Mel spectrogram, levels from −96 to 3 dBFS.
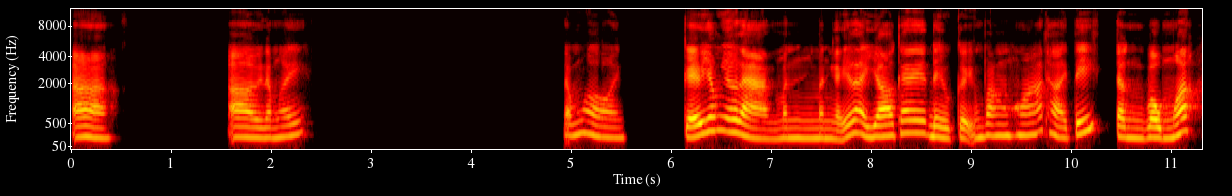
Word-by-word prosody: À. 200 -2 +1 1.1
Ừ, 210 -2 +1
đồng 205 0 -5
ý. 250 +7 -6 2.6
Đúng 275 +4 -5
rồi, 210 -5 -4 0.6
kiểu, 215 +4 +6
giống 335 +3 +1
như 315 -2 +2
là 195 -7 +4
mình 195 +1 -6
mình 195 0 -4
nghĩ 175 +8 -2
là 295 - +4
do 230 +1 +4
cái 290 +2 +1
điều 215 -4 -1
kiện 205 +2 -4
văn 240 0 -3
hóa 250 +6 -4
thời 215 -8 -2
tiết 290 - -1 0.2
từng 200 -3 -1
vùng 205 0 +3
á, 320 +5 +5
220 Hz, 135 wpm, -32 LUFS, 200-255 Hz, 2.6 s, kiểu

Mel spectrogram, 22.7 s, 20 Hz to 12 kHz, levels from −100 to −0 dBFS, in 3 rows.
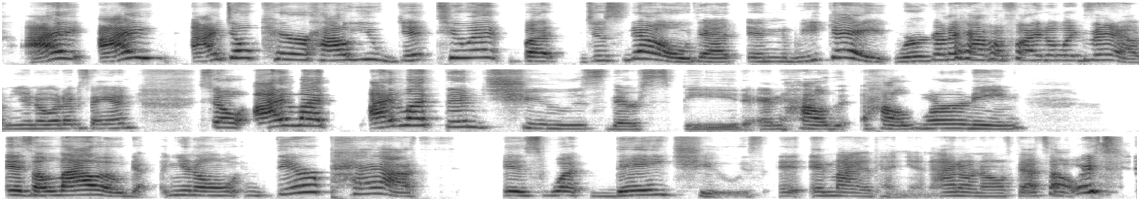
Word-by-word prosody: I 375 +4 +5
I 390 +2 +7 0.3
I - - +3
don't 400 +1 +1
care 320 -3 +1
how 280 0 +4
you 315 0 -8
get 290 +5 -4
to 410 - -1 0.2
it, 415 - -9
but 225 -2 +2 0.2
just 260 +5 -11
know 305 - +2
that 200 -1 -2
in 215 0 -10
week 275 - -12 0.2
8, 420 -7 -3
we're 235 +3 -1
gonna 295 +3 +2
have 290 -6 +1
a - - -8
final 275 +1 -2
exam," 275 -10 -3
you 200 +1 -10
know 205 0 -5
what 210 +1 -3
I'm 220 - -7
saying? 230 +3 -6 0.4
So, 265 -2 0
I 345 +7 +7
let 365 -2 +3 0.3
I 325 - +5
let 380 0 +4
them 295 -1 -6
choose 210 -7 -8
their 170 -2 -8
speed 85 - -13
and 185 0 -9
how 195 0 +2
the 185 0 -12
how 195 -3 -2
learning 215 -1 -4 0.8
is 240 -1 +5
allowed, 225 -3 +5
you 240 +2 -7
know? 215 -1 -3
Their 365 +8 0
path 305 -3 -3 0.5
is 210 -1 0
what 220 0 -3
they 230 +9 -2
choose, 360 - -14
i 470 - -10
in 205 0 -7
my 190 -3 -3
opinion. 165 +1 -19
I 195 +1 -4
don't 195 -1 -5
know 170 -1 -8
if 175 0 -17
that's - - -6
always 390 +5 +1
235 Hz, 165 wpm, -22 LUFS, 205-300 Hz, 0.8 s, I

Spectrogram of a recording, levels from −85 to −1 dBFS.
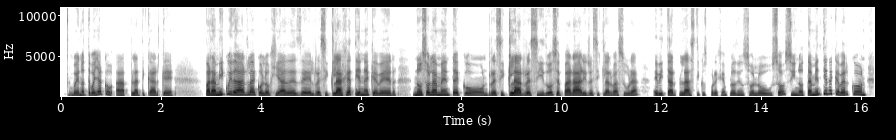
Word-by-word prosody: Bueno, 220 +1 -3
te 245 - -3
voy 250 +3 0
a 335 - +1
co 310 -6 -6
a 200 0 0
platicar 205 +1 -3
que, 220 -4 -3 0.6
para 240 0 +7
mí 285 +6 +5
cuidar 280 -5 +5
la 290 0 +2
ecología 235 -1 0
desde 190 -7 0
el 170 -1 -3
reciclaje 205 +9 +2
tiene 245 -4 0
que 235 -4 -1
ver 215 +2 -2 0.3
no 235 +3 +2
solamente 250 -2 +2
con 195 -5 -3
reciclar 215 +2 +4
residuos, 230 +2 -1
separar 195 -3 +2
y 220 - -3
reciclar 195 0 -6
basura, 220 +4 -4 0.3
evitar 195 +1 -1
plásticos, 220 +1 -3
por 195 - -11
ejemplo, 190 +3 -7
de 205 0 -6
un 200 - -7
solo 205 -2 -4
uso, 205 +10 -4
sino 215 -9 -4
también 240 - +1
tiene 385 +1 -2
que 340 -5 -1
ver 270 +4 -1
con 310 -6 -1
220 Hz, 155 wpm, -19 LUFS, 200-245 Hz, 0.6 s, para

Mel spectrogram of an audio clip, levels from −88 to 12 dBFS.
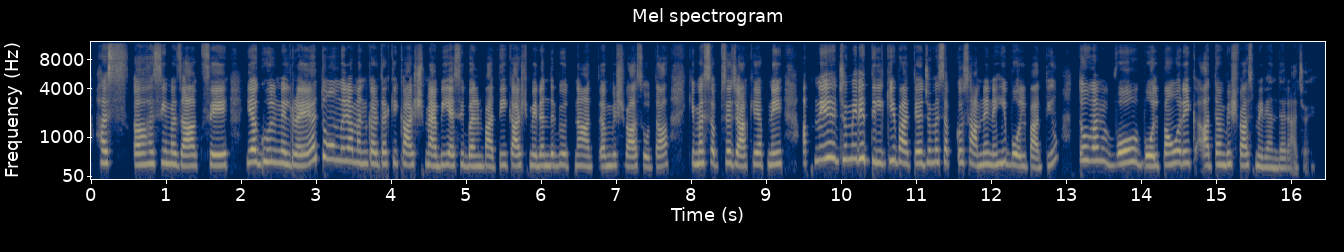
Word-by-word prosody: हँस 285 -1 +3 0.3
अ, - - +4 0.2
हँसी-मज़ाक 260 -4 0
से 240 -2 +4 0.3
या 305 +1 +7
घुल-मिल 295 -2 -1
रहे 240 -1 +4
हैं 335 +5 +2
तो 380 -4 +1
मेरा 330 -1 +4
मन 285 -2 -3
करता 270 -1 0
है - - -2
कि 290 - -6
काश 250 -1 +2
मैं 235 -2 +4
भी 245 +2 -1
ऐसी 250 +1 0
बन 230 0 0
पाती 230 +2 -1
काश 230 +1 +1
मेरे 235 -1 +1
अंदर 235 +1 -3
भी 250 +2 -6
उतना 235 -1 -2
आत्मविश्वास 225 0 -3
होता 220 +2 -3 0.3
कि 275 - -5
मैं 280 +1 +3
सबसे 285 +1 0
जाके 240 0 +2
अपने 260 +1 +1 0.3
अपने 355 +8 +4
जो 360 +2 -4
मेरे 380 +1 +5
दिल 300 -3 0
की 340 - +2
बातें 275 -1 +3
हैं 280 - +3
जो 295 +3 -5
मैं 305 +1 -4
सबको 290 0 -5
सामने 255 0 0
नहीं 260 +4 -2
बोल 240 -3 +1
पाती 215 +2 -2
हूँ, 310 - -9 0.3
तो - - 0
वो 335 0 +2
मैं 335 - -8 0.2
वो 295 +4 +3
बोल 230 0 +2
पाऊँ 255 +1 +1
और 290 -1 +1
एक 285 0 0
आत्मविश्वास 250 0 -1
मेरे 215 -2 -5
अंदर 195 -1 -8
आ - - -13
जाए। 205 - -18
255 Hz, 220 wpm, -23 LUFS, 235-285 Hz, 0.3 s, या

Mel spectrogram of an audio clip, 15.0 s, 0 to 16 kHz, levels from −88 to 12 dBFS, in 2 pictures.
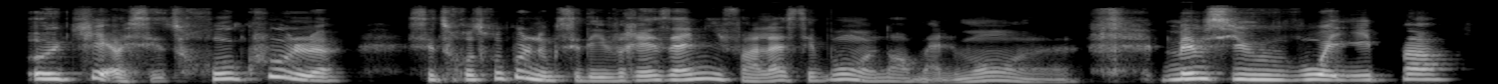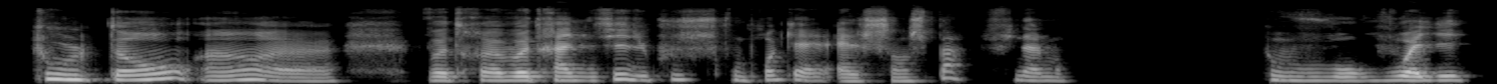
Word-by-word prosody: OK. 235 -1 +5
Oh - - +1
ouais, 150 - +5
c'est 140 +2 -8
trop 240 - 0
cool! 225 - +2 0.3
C'est 205 - -5
trop, 215 0 -1
trop 215 +5 -2
cool! 290 -3 +3
Donc, 185 -5 +2
c'est 175 -1 -7
des 155 -1 -2
vrais 180 +5 -1
amis, 230 +5 +4
enfin, 155 -9 -5
là, 155 +5 0
c'est 170 -2 -10
bon, 210 +2 -2
heu, - - -8
normalement, 150 +3 -8
heu, 110 -3 -15 0.5
même 235 +4 +8
si 240 -2 +4
vous 210 -1 +6
vous 190 - -10
voyez 200 -2 +3
pas 220 +2 -2 0.4
tout 230 -2 +5
le 210 -2 +4
temps, 220 +5 +1
hein, 190 +4 -1 0.3
heu, - - -15 0.4
votre 170 +1 -2
votre 175 +1 +2
amitié 170 +6 0
du 190 -3 -5
coup 205 +4 -11
je 210 +1 -7
comprends 190 +1 -7
qu'elle 180 -6 -5
elle 150 -1 -3
change 155 +1 -4
pas 275 - -8
finalement 165 -4 -8 0.9
quand 195 -3 -7
vous 175 - -7
vous 165 0 -3
revoyez? 175 +2 +1
190 Hz, 195 wpm, -22 LUFS, 165-215 Hz, 0.9 s, même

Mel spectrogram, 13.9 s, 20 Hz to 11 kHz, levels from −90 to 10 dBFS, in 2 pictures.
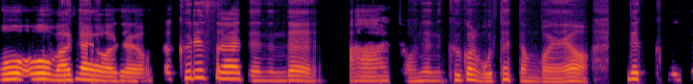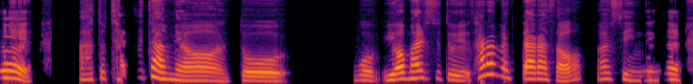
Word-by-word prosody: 어 215 - 0
어 230 0 +6
맞아요, 200 0 +3
맞아요. 165 -1 +1
그러니까 160 +7 -5
그랬어야 265 -3 +1
되는데 170 -2 -4 0.3
아 165 +1 -5 0.2
저는 165 +2 -9
그걸 200 +1 -1
못했던 150 -2 -6
거예요. 140 +2 -3 0.4
근데 240 0 +1
그게 260 +6 +1 0.5
아 215 0 -4
또 255 - -8
자칫하면 185 - +1
또 165 -2 +2 0.6
뭐 185 -2 -3
위험할 245 +7 +5
수도 235 -5 -6
있 175 -3 -4
사람에 345 -2 +2
따라서 220 -9 +3
할 235 +1 -5
수 220 - -8
있는 175 -2 -8
게 215 - +1
190 Hz, 255 characters per minute, -21 LUFS, 165-230 Hz, 0.6 s, 어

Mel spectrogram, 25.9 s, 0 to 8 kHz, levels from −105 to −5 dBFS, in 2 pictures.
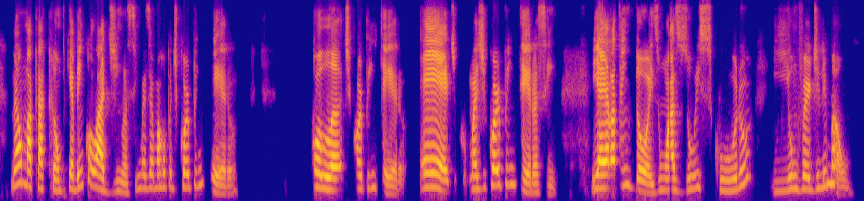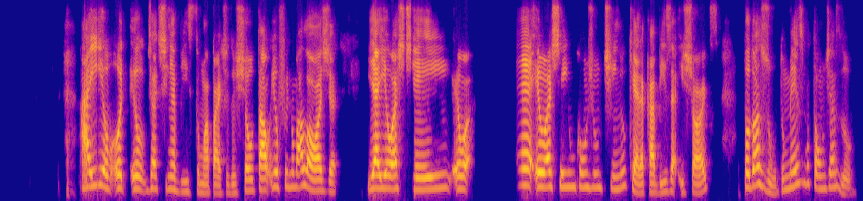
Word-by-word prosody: não 250 +2 +3
é - - +8
um - - +3
macacão, 195 - +3
porque 165 - -3
é - - +1
bem 195 +5 -3
coladinho 155 - +2
assim, 135 +8 -10
mas 200 +1 -9
é 200 - -1
uma 200 0 0
roupa 210 0 -8
de 200 - -10
corpo 210 +1 -3
inteiro. 365 - -6 1.1
Colante 180 -5 +5
de - - -17
corpo 195 -1 -4
inteiro. 150 - -6 0.2
É 210 -5 +7
de - - -10
co - - -25
mas 185 +1 -1
de 210 - -5
corpo 240 +4 +2
inteiro, 170 - -1
assim, 120 -4 -8 0.5
e 200 - +4
aí 200 - +11
ela 200 +1 +8
tem 240 +3 -8
2, 150 -9 +1
1 175 0 -9
azul 170 +3 -1
escuro 200 - -6 0.3
e 155 +3 -13
1 190 +1 -4
verde 185 +1 -2
limão. 260 +5 -4 1.4
Aí 220 +3 +2
eu 230 - +3
o 200 - +1
eu 185 -3 -2
já 190 0 -1
tinha 185 -1 -4
visto 145 -2 -15
uma 135 - -4
parte 125 0 -4
do 130 +1 -13
show, 165 +5 -3
tal, 170 0 +4
e - - -7
eu 220 - 0
fui 220 0 -13
numa 215 0 0
loja, 165 -9 +2 0.5
e 200 - +2
aí 195 -1 +8
eu 190 -1 +5
achei 185 +1 -1
eu 480 - +1
a - - -4 0.7
é, 240 -1 +4
eu 215 -1 +7
achei 215 0 +1
um 215 - -9
conjuntinho 210 -1 -8
que - - -11
era - - +1
camisa 140 +1 -2
e - - -11
shorts 135 +6 -3 0.4
todo 210 +2 +2
azul, 185 - -2
do 165 - -15
mesmo 245 +9 -7
tom 195 -7 -7
de 195 - -10
azul. 130 - -11
195 Hz, 185 wpm, -22 LUFS, 165-215 Hz, 1.4 s, aí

